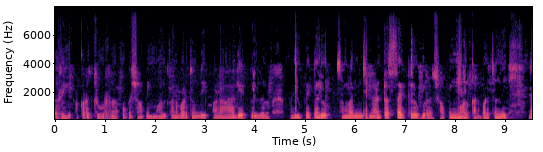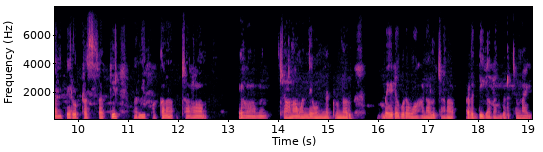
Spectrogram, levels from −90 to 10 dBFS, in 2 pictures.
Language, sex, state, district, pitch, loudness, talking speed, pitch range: Telugu, male, Andhra Pradesh, Anantapur, 110 Hz, -28 LUFS, 110 wpm, 100-125 Hz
